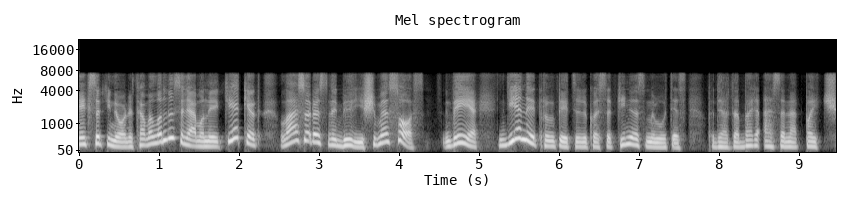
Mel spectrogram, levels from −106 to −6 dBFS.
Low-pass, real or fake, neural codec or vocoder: 7.2 kHz; fake; codec, 16 kHz, 0.5 kbps, FunCodec, trained on Chinese and English, 25 frames a second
